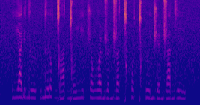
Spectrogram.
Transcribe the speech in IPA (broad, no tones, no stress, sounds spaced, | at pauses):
ʎ a ɾʲ ɯ d ɯ | d ɯ ɾ o ɡ͡ǀ a ɡ͡ǀ o ʎ i t͡ʃ ʌ v ʌ ɖ͡ʐ ɯ ɖ͡ʐ ʌ ǀʰ o ǀʰ ɯ d͡ʒ e ɖ͡ʐ a d͡z i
